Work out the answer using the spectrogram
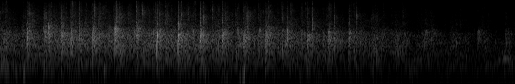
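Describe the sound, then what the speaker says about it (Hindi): Loud audience applause at a Steelbird Helmets memories event, crisp dense clapping that swells early, holds strong, then gradually thins and fades toward the end. "और मेरे ख्याल से एक बार जोरदार तालियां हो जाए सुभाष जी के लिए।"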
